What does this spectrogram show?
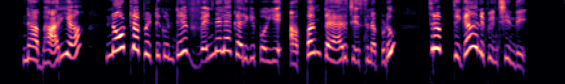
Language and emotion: Telugu, happy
